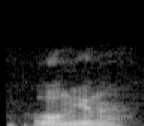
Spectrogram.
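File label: "лунйыны", Komi, male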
